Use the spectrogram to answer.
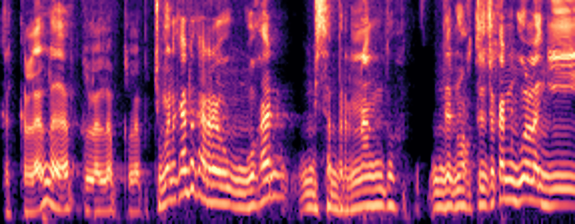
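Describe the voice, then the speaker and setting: A woman with a lowish voice that swoops up and down as she tells a story in a relaxed interview. She talks in casual slang and repeats words for emphasis. She acts out her own thoughts as she goes. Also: rapid-fire. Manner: animated, acts out quoted thoughts. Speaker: guest.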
